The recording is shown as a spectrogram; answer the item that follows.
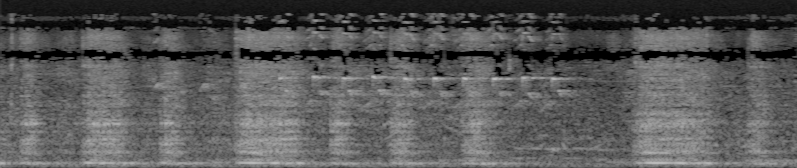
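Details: A lion at the National Zoo roars in deep, booming bursts that come again every second or two.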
